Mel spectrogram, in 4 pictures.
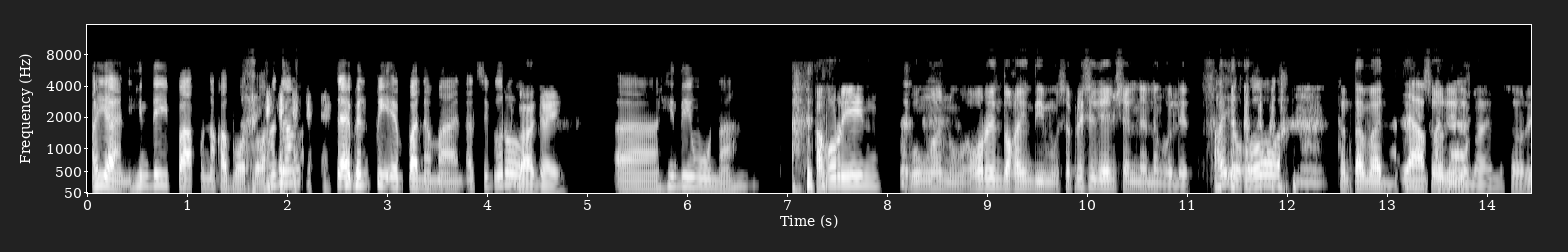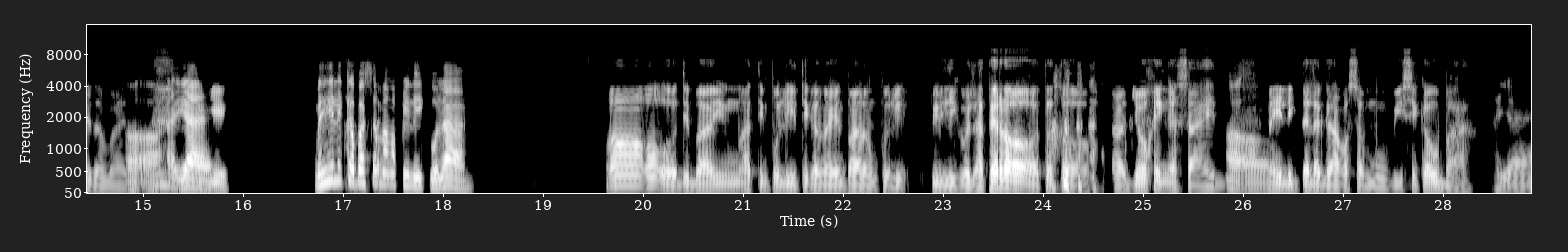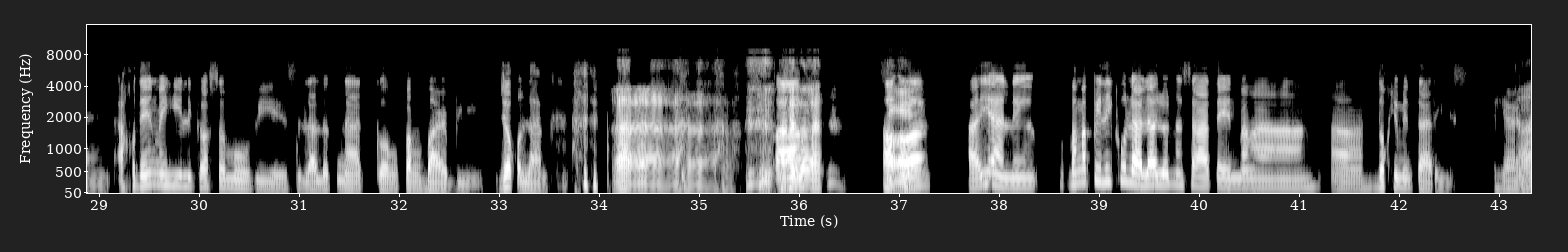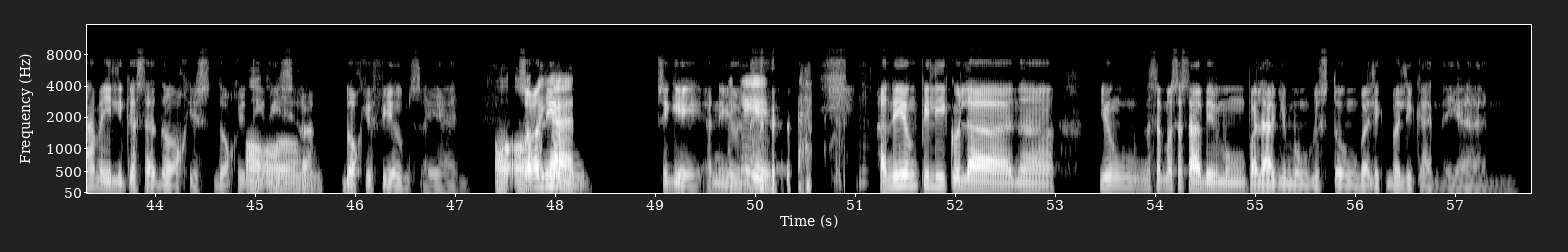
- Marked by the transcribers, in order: laugh; tapping; chuckle; chuckle; laugh; chuckle; chuckle; chuckle; laugh; chuckle
- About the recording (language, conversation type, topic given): Filipino, unstructured, Anong pelikula ang palagi mong gustong balikan?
